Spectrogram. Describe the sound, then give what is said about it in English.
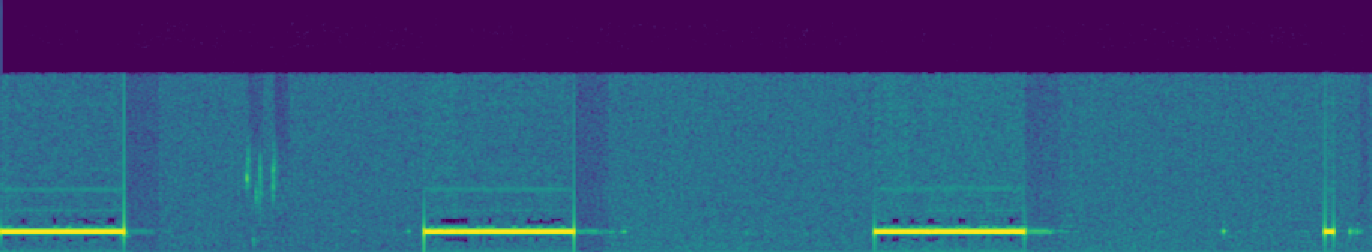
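A telephone ringback tone sounds in three long steady bursts about six seconds apart, with quiet pauses between and nobody picking up. “Didn't answer. Hello. Hello. Okay, that one didn't work.”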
